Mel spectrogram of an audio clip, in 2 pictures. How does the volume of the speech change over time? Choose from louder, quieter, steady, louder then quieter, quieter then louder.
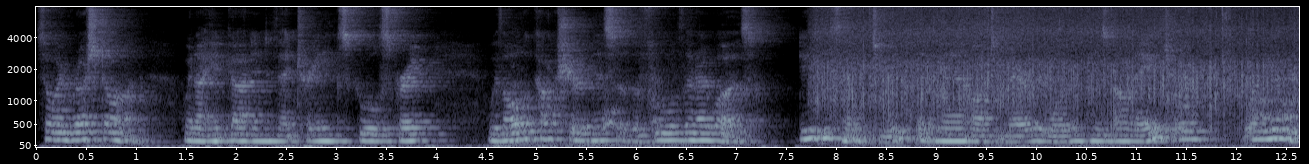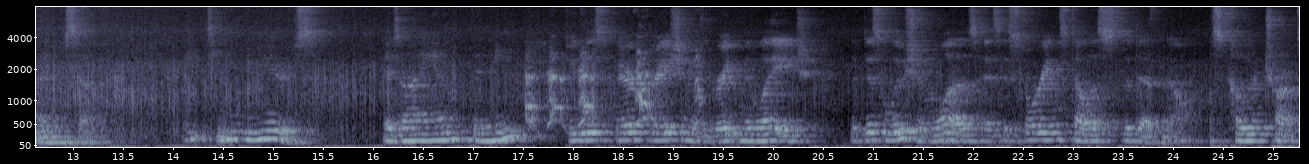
steady.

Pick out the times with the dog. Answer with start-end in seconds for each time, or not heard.
4.5-6.5, 11.7-12.8, 17.5-19.4.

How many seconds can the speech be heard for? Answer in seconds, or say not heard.
25 s.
